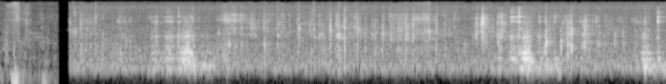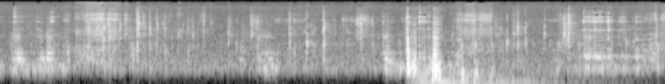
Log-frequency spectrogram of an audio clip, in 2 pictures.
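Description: A dog crunches and chomps dry food from a bowl close by.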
